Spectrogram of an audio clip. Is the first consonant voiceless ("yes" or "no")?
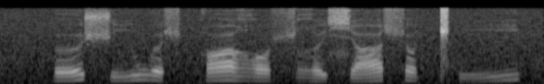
yes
